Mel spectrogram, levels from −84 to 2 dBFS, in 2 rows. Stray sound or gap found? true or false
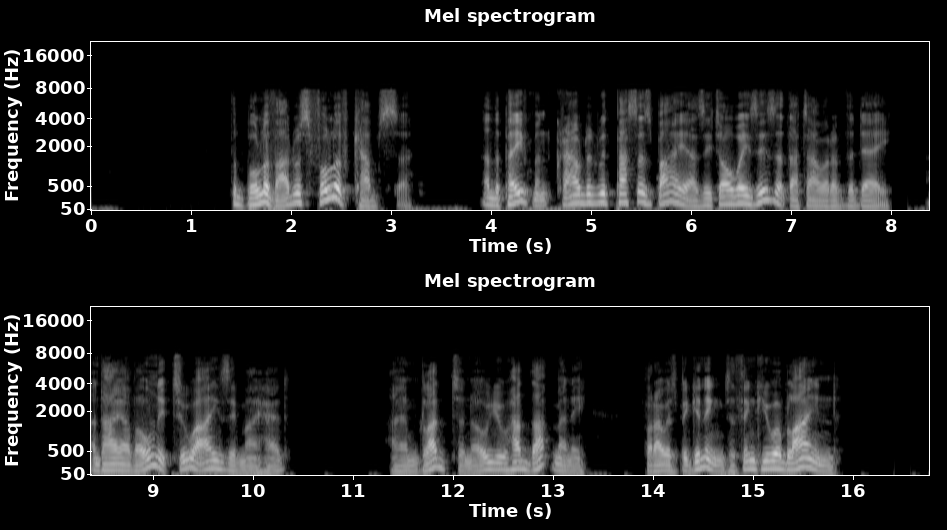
false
